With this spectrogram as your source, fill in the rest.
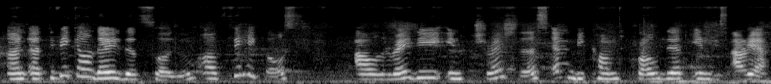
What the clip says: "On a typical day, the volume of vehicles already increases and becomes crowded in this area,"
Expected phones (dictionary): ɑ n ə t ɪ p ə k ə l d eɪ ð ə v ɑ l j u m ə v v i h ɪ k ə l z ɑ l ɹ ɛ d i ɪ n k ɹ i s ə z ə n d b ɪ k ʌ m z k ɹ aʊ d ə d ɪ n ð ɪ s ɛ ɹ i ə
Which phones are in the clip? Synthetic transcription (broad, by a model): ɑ n ə t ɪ p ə k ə l d eɪ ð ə f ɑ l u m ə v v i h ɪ k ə l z ɑ l ɹ ɛ d i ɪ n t ɹ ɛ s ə s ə n b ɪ k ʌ m k ɹ aʊ d ə d ɪ n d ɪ s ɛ ɹ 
